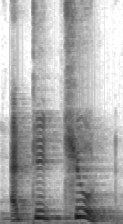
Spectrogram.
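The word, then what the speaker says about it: attitude: যেমন এই double T আই টি ইউ ডি ই, অ্যাটিটিউড, অ্যাটিটিউড। এখানে কিন্তু এই টির পরে কিন্তু ইউ রয়েছে বাক্যের মাঝে, তাহলে এখানে এই টি এর উচ্চারণ হবে চর মতো, অ্যাটিটিউড।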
